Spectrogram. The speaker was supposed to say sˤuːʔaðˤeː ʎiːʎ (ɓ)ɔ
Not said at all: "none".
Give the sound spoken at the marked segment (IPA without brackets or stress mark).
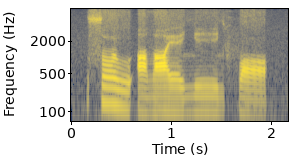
f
